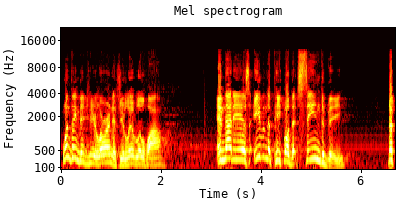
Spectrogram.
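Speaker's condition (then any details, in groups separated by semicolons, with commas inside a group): No condition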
